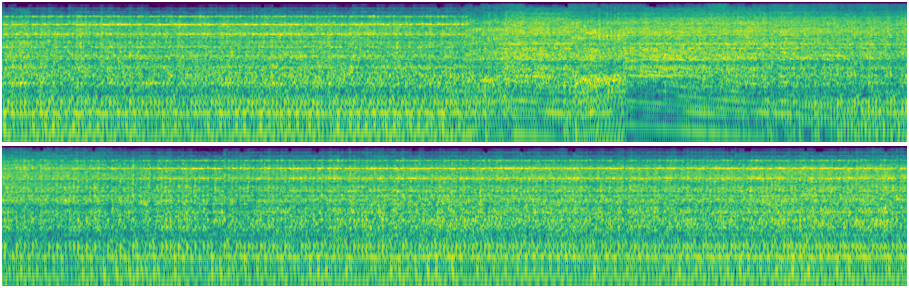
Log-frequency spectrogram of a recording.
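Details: Rebuilt Homelite Super XL SDC carburetor on a test saw with a Phelon electronic coil: strong, steady high buzz with one clean throttle dip and recovery, no stumbling or surging; running healthy.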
